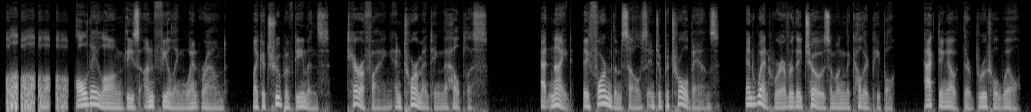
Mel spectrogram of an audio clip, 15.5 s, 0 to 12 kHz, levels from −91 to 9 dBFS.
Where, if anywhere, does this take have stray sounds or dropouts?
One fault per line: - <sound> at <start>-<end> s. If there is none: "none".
- laugh at 0.1-1.0 s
